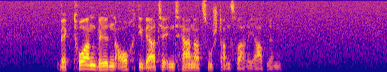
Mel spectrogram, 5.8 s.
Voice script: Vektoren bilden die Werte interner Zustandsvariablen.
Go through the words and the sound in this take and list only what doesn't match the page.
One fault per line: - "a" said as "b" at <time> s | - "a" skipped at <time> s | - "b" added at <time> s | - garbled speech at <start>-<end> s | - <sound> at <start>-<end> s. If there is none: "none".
- "auch" added at 1.8 s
